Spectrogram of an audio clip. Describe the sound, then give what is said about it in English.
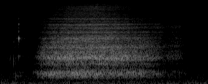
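One long, deep inhalation: a soft, breathy rush of air that swells and holds for about a second and a half, then tapers off, heard alone without talk. “Breathe in.”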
